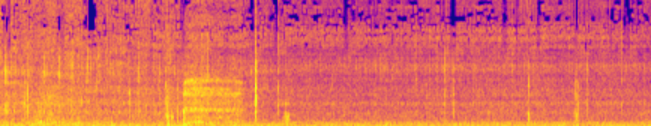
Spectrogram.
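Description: Faint, steady hiss of camp cooking on a gas stove, with a few light clicks and crinkles from a plastic food pouch being handled.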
